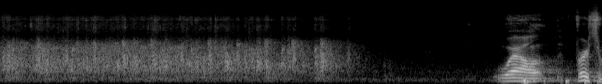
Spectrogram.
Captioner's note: applause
